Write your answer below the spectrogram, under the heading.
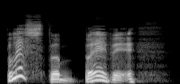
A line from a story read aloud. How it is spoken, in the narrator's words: exclaimed Miss Betsy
